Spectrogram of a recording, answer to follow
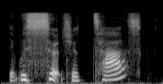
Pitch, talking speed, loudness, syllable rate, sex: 225 Hz, 185 wpm, -17 LUFS, 3.7 syllables/s, female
